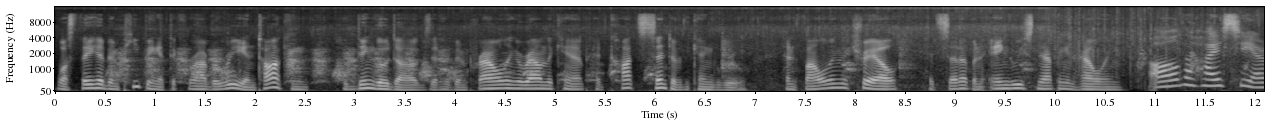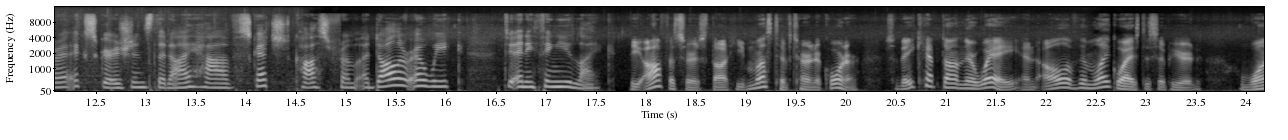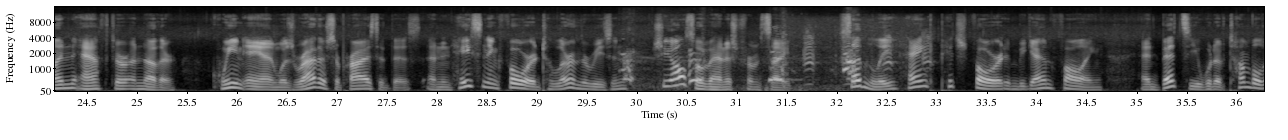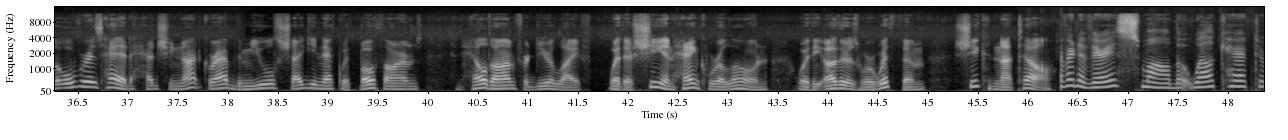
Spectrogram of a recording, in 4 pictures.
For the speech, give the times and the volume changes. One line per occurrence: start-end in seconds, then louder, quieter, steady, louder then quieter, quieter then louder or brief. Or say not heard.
0.0-48.3 steady.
